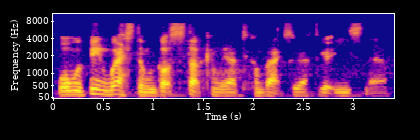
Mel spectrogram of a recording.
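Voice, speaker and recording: A man's voice: medium pitch, fast talker, fairly bright tone, breathy edge. Man bantering wryly, slightly muffled. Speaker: player and co-host. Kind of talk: casual banter during a game.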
